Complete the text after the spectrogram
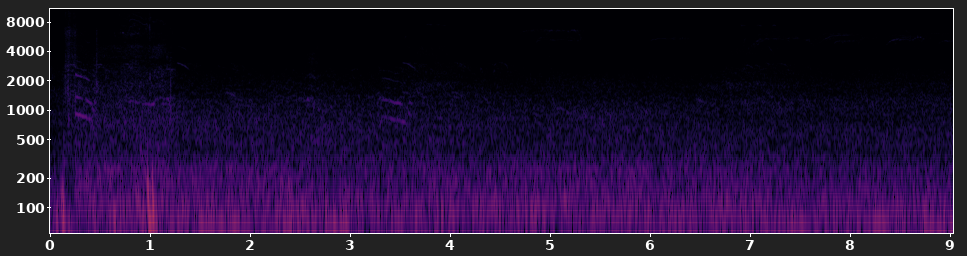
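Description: Light wind rumbles softly outdoors.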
